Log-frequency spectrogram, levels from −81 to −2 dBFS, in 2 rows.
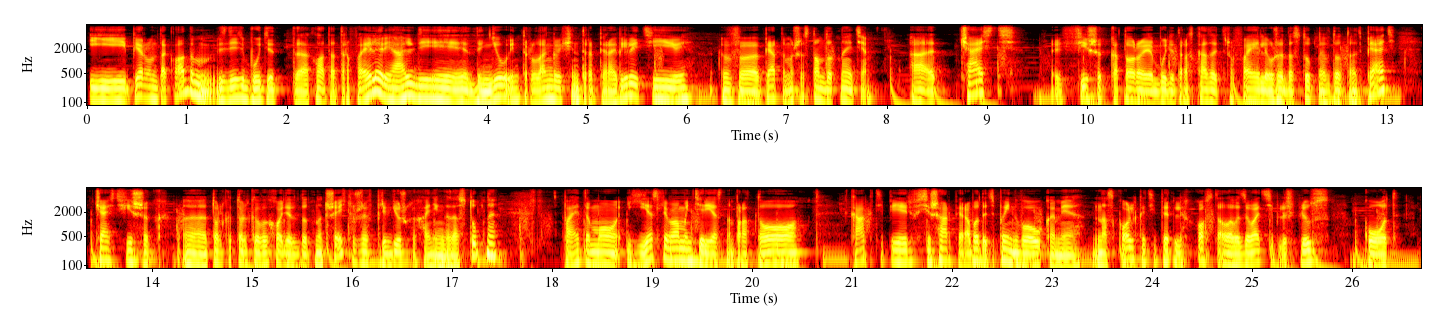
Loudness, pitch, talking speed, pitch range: -16 LUFS, 105 Hz, 135 wpm, 95-115 Hz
